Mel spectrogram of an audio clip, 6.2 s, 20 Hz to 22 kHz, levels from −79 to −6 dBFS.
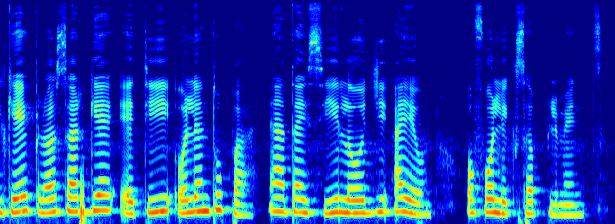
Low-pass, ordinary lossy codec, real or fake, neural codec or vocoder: none; none; real; none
